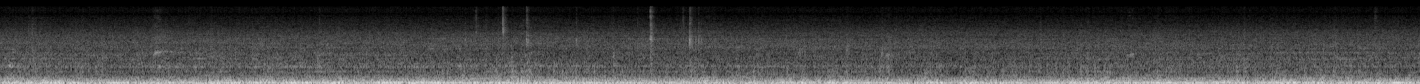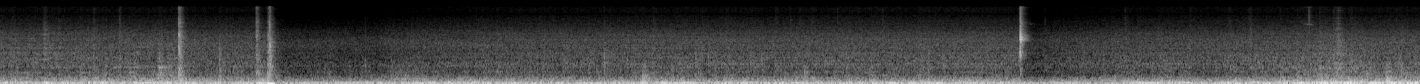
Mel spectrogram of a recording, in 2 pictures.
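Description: Steady low rumble of a passenger train carriage rolling along the rails, heard from inside the carriage. A few sharp clicks come through, two close together past the middle and one later.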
